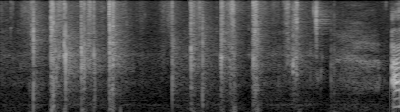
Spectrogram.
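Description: A deck of oracle cards shuffled by hand: a rapid, irregular run of card clicks and slaps that thins out about three seconds in.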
